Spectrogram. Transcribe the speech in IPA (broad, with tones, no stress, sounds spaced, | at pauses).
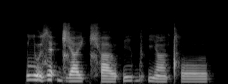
l ṵ˦˨ z ɛ˦ ʔ d͡ʑ a˨ ɪ̯ t͡ɕʰ a˨ ʊ̯ ʔ i˦ b ɪ˦ ʔ j ã˨ tʰ o˨ ʊ̯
